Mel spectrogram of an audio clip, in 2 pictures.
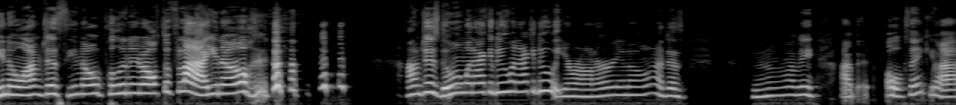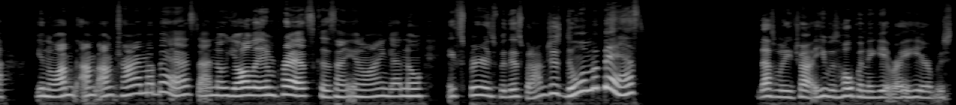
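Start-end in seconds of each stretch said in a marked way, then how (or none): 0.0-16.1 filler-laden, stumbling, halting, humble rambling speech. Retelling what Daryl said to the judge after a compliment: imitating Daryl. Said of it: "And Daryl was like".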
